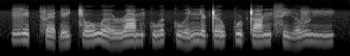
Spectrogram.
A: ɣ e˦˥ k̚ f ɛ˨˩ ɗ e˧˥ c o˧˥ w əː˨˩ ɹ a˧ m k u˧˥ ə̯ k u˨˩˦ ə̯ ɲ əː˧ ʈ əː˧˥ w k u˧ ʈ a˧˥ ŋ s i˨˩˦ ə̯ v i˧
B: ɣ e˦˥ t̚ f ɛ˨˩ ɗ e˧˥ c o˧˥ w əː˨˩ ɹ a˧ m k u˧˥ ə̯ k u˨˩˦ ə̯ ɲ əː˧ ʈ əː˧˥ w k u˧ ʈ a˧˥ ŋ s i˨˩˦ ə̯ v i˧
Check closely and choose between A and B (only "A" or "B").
B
